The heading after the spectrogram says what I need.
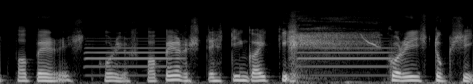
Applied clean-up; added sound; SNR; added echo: none; Wind instrument, woodwind instrument; 16 dB; none.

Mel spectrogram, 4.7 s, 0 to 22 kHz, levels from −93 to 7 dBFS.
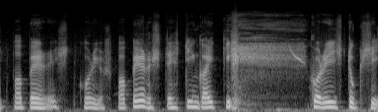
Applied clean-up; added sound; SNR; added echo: none; none; none; none.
